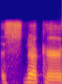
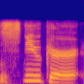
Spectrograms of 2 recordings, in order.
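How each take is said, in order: First: Snooker is said with an American pronunciation. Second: Snooker is said with a British pronunciation. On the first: The speaker calls it wrong. "not snooker" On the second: The speaker calls it right. "Who say it's snooker"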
